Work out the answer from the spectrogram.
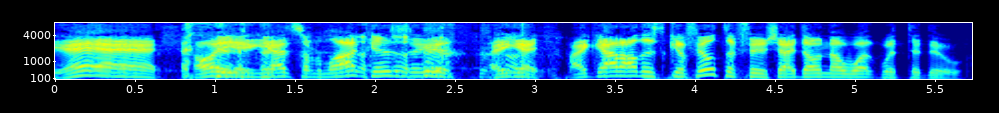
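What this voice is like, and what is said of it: Old Jewish lady accent. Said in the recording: “Every voice I do is an old Jewish lady. ... It really is the best accent.”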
